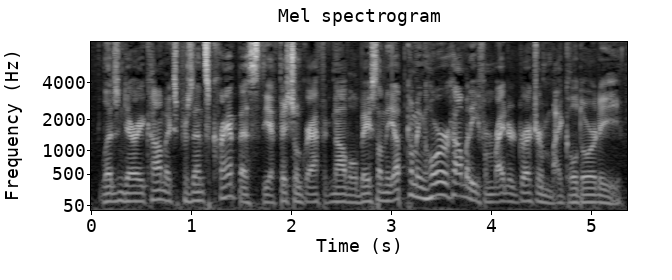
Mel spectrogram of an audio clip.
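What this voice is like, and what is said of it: Announcer-style radio voice. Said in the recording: “radio voice... Micro Machines guy”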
